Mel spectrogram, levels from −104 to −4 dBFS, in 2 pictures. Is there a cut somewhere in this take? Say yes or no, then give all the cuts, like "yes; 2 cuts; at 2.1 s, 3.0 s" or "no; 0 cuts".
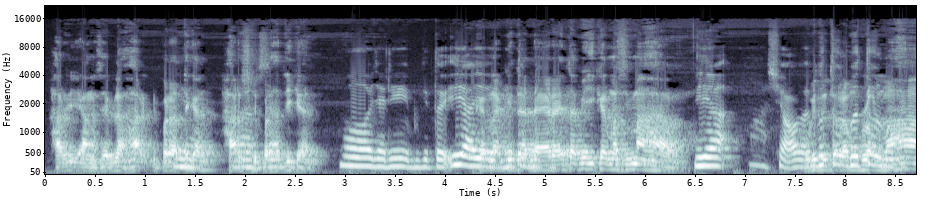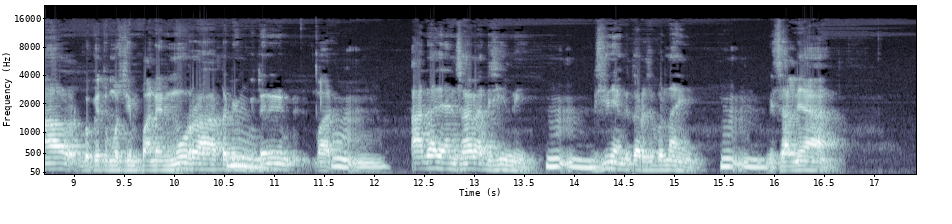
no; 0 cuts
